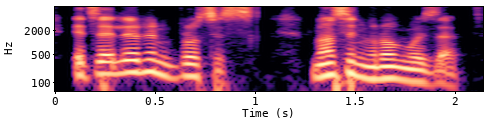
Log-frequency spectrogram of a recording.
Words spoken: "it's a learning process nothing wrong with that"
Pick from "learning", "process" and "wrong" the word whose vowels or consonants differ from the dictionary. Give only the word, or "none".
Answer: learning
